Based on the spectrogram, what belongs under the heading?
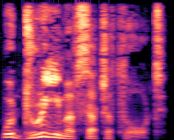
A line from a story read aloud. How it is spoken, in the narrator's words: cried Lancelot fiercely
